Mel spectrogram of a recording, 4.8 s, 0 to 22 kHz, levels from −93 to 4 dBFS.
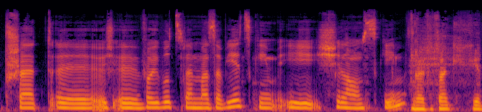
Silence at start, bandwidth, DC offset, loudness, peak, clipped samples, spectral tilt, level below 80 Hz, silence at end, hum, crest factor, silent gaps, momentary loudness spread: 0.05 s; 14.5 kHz; under 0.1%; -21 LUFS; -10 dBFS; under 0.1%; -5 dB/octave; -50 dBFS; 0 s; none; 12 dB; none; 3 LU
